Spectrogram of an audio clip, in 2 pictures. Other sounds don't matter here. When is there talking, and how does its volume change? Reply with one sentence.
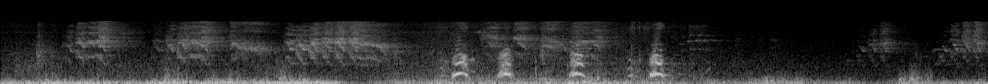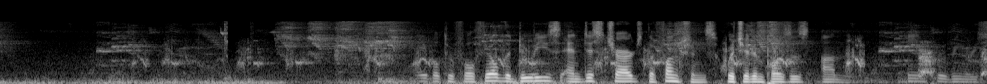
You can hear the talking from 14.1 to 19.7 s, getting quieter.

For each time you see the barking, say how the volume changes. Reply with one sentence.
The barking can be heard briefly from 4.4 to 7.0 s; and from 11.2 to 19.7 s, getting louder.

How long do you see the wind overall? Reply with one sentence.
You can hear the wind for 16 seconds altogether.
